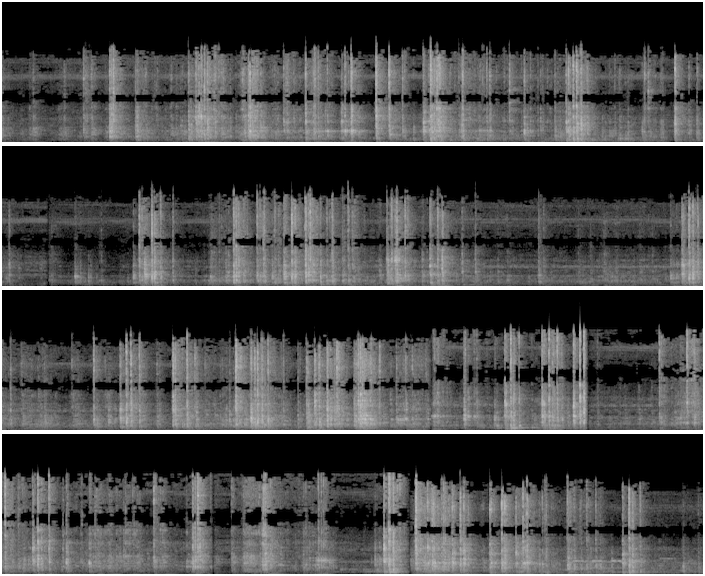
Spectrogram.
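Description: Plastic balls rolling and clattering through a VTech Marble Rush plastic marble run: a busy, irregular stream of clicks and rattles, with a short lull about eight seconds in.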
